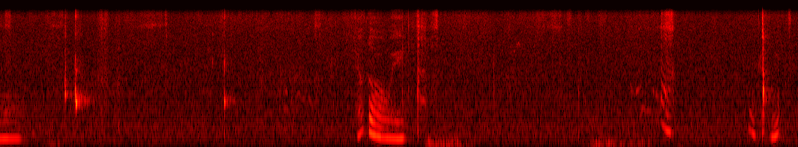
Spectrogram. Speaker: You have hiccups, huh, baby? Poor thing. Yeah. You had hiccups in Mommy's tummy, too.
